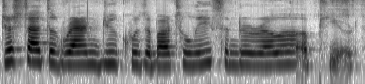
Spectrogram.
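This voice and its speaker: A woman's voice: sits high, flat delivery, normal speed. A woman reading a children's story aloud, stumbling now and then over the words. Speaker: storybook reader.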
